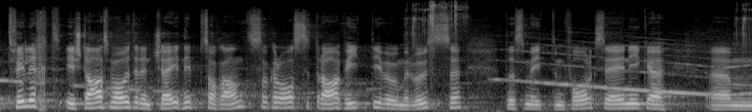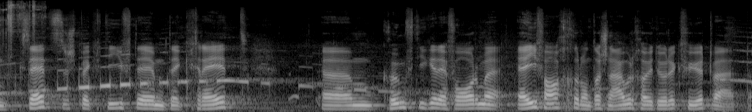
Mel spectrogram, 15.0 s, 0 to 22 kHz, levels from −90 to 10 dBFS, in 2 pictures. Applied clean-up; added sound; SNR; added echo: none; Motor vehicle (road) / Siren + Coin (dropping); 14 dB; none.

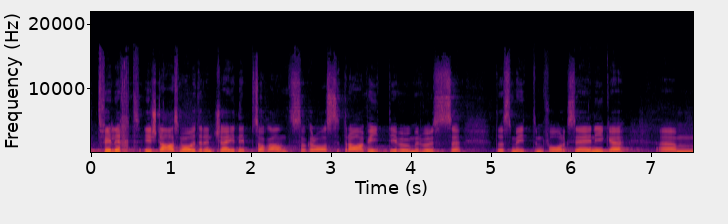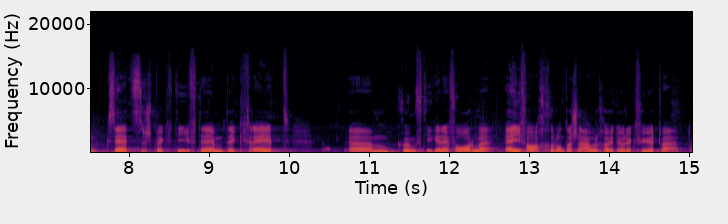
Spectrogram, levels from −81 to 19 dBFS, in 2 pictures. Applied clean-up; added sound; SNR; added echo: none; none; none; none.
